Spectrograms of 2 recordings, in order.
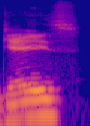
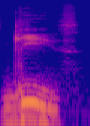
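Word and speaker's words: Ge'ez: let me pause quick when he said gays he wasn't referring to a people group or a sexual group and I think he actually mispronounced it it's geez it's an ancient Ethiopian language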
